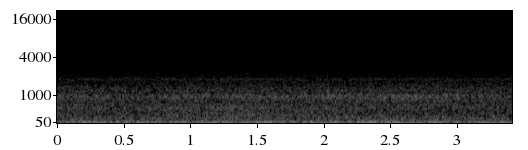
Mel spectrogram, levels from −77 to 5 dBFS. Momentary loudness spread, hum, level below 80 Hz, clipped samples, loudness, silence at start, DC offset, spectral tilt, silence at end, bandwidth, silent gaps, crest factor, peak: 2 LU; none; -48 dBFS; under 0.1%; -49 LUFS; 0 s; under 0.1%; -7.5 dB/octave; 0 s; 10.5 kHz; none; 12 dB; -34 dBFS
